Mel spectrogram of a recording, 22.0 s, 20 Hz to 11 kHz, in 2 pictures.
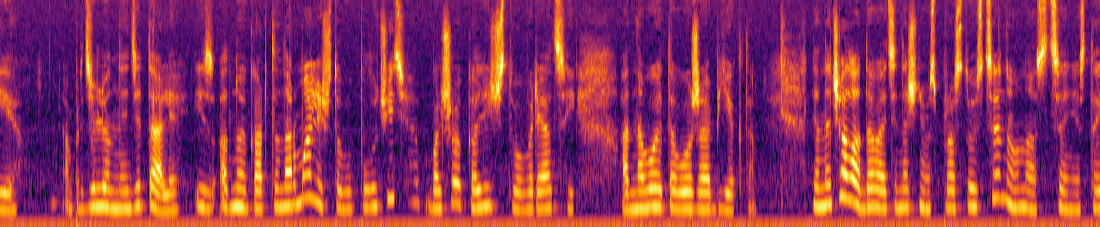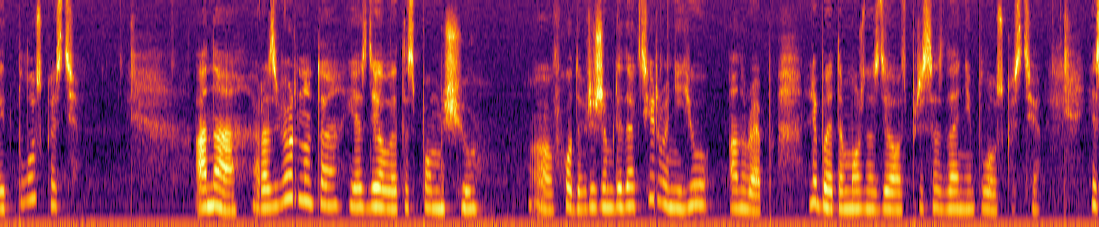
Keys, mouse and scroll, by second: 9.1-10.0 middle drag, 10.5-11.9 right drag, 12.3-13.9 drag, 13.4 Tab, 14.9-16.6 middle drag, 17.1 u, 18.9 Tab, 21.6-21.9 drag.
